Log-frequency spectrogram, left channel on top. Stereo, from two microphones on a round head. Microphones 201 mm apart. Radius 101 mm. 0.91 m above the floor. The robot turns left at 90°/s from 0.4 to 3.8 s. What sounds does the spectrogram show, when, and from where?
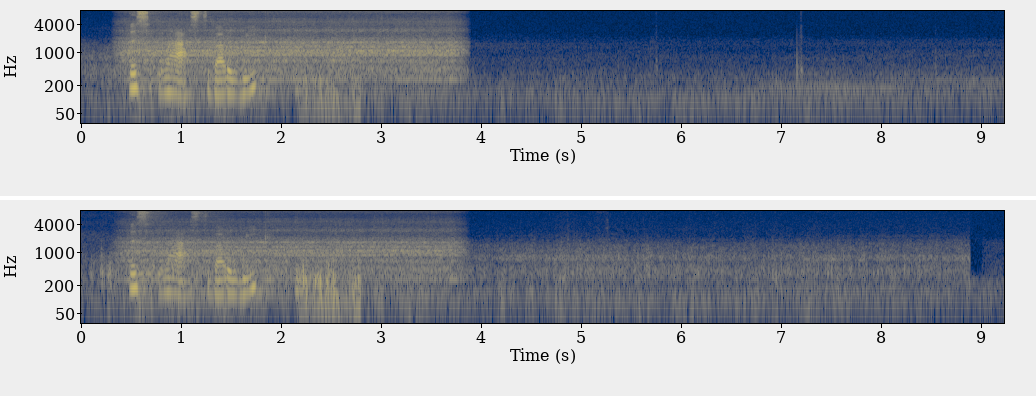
0.5 s a woman speaking: 135° left, 0.5 m; by 1.9 s 5° left, 0.5 m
